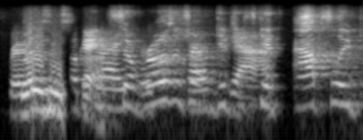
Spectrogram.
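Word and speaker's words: Rozenstruik: Minty's going to get knocked out in the first round, and sure enough, is it Rosenstruck? Is that how you say it, Johnny? Yep. Yes. Rosenstruck.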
